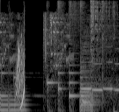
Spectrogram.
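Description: Cartoon sound effects over children's background music: a quick rising 'bloop' glide about half a second in, then a brief silence. After that, electronic interface tones and light clicking come in as the music carries on.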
